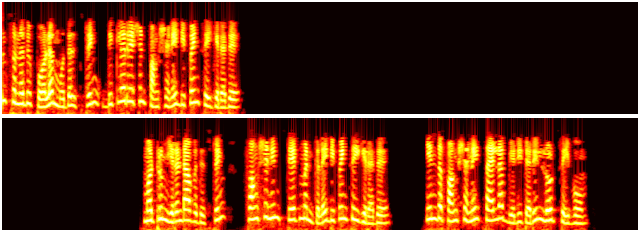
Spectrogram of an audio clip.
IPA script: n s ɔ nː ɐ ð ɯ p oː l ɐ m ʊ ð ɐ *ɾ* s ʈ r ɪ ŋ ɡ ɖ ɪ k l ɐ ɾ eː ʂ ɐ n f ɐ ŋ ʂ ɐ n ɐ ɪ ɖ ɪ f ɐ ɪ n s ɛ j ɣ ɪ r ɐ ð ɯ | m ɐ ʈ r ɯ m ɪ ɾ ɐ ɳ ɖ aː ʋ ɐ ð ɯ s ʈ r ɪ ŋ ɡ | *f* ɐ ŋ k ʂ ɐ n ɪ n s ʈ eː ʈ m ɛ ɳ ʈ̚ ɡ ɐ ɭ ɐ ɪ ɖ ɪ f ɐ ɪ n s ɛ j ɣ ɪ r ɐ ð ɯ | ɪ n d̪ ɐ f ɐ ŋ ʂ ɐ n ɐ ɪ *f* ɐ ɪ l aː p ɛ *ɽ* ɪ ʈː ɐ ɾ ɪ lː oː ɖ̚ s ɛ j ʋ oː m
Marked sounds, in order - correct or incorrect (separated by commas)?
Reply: incorrect, correct, incorrect, correct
